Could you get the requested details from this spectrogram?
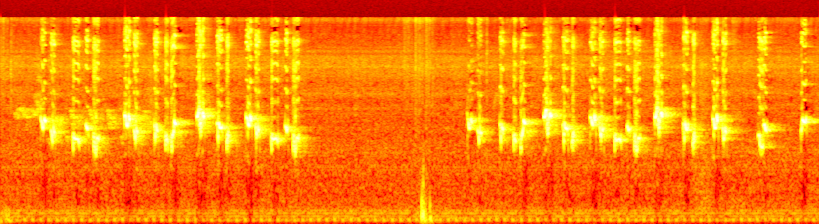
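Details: Lure recording of a yellow-vented bulbul singing busily: rapid chains of gurgling, warbled whistles in two long bursts separated by a short pause with one soft thump, steady low hum underneath.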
